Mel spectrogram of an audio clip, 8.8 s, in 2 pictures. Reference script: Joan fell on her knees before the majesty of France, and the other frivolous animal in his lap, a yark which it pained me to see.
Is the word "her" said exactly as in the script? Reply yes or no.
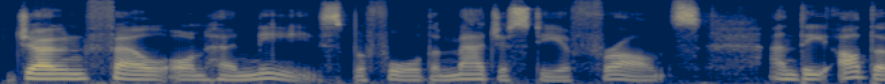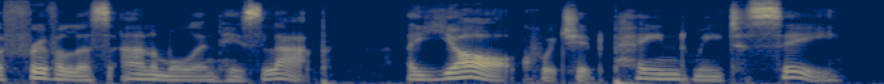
yes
